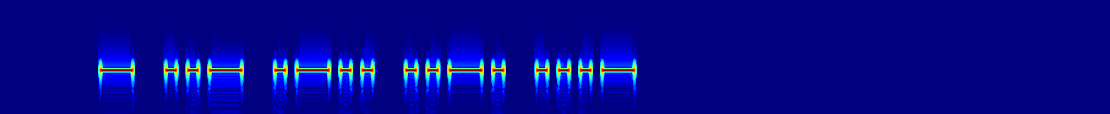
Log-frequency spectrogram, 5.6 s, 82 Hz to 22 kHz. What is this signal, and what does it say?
Morse code, heard as a keyed tone, about 23 wpm, 700 Hz. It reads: TULFV
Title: Code Groups - 5 Letters - 22wpm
